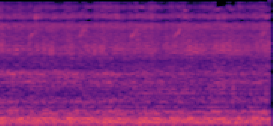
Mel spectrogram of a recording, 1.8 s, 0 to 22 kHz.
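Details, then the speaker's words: V8 with a freshly installed rebuilt 700 double-pumper carburetor: deep, even low rumble with no misses, taps or surging; normal idle. "Drop of G. It sound good too. Sound good."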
